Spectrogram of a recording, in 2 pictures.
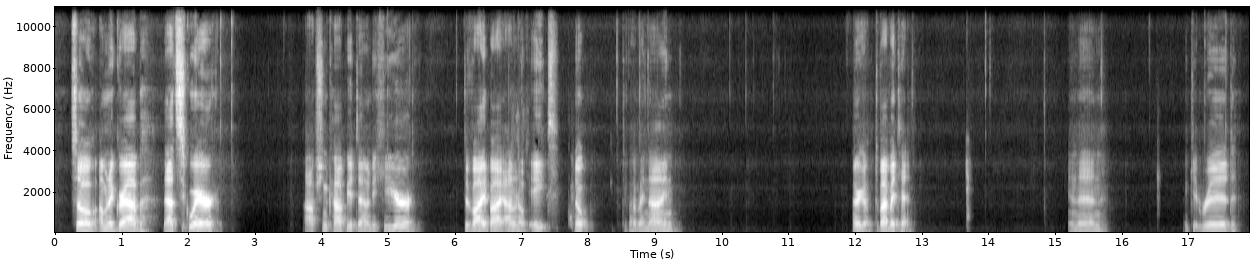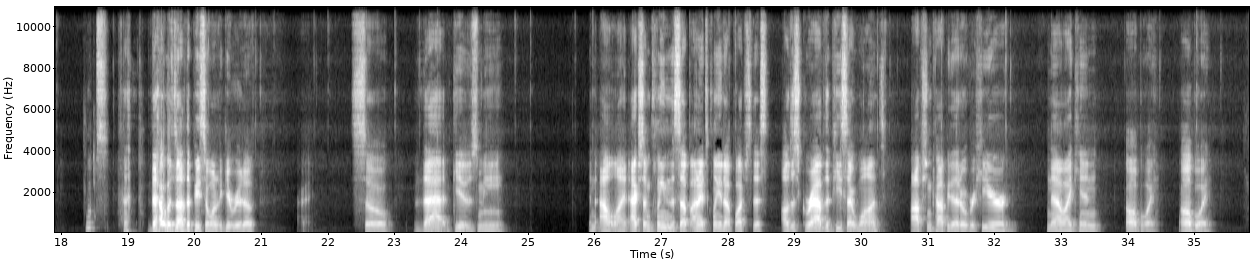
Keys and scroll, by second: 0.8 m, 7.2 alt+/, 8.0 8, 8.2 Return, 9.4 /, 9.8 9, 9.9 Return, 11.5-11.8 typing, 12.0 Return, 15.2 Return, 15.7 e, 20.0 super+z, 27.7 space, 30.5 m, 32.6 space.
